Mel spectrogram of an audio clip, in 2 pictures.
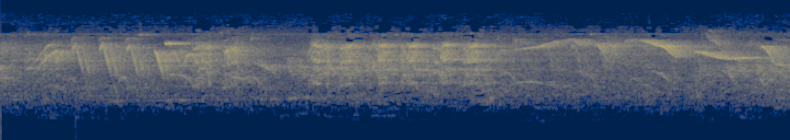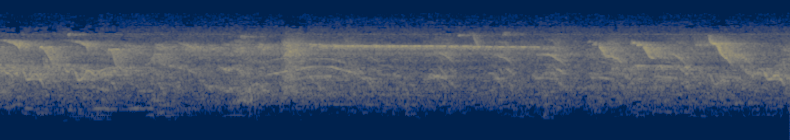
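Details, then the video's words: A wild saffron finch, free in nature, sings a rapid jumble of high chirps, trills and short whistles run together almost without pause; other small birds and faint insect buzz may overlap. "CANÁRIO-DA-TERRA livre na natureza (SICALIS FLAVEOLA)"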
